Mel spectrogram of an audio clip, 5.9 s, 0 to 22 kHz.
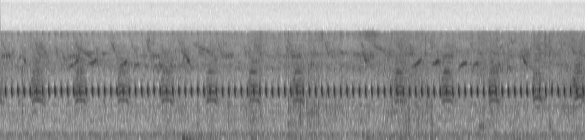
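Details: At sunrise on 3 January 2015, with a leopard a few metres from their nest, a pair of agitated crested barbets (Trachyphonus vaillantii) call. One gives a long, steady, rapid mid-pitched trill like a muffled alarm clock, with faint birds behind.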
